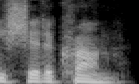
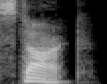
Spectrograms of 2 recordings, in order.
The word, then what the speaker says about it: Stark: So, you're Tony Shit-a-Krum. Levi deliberately mangled the pronunciation of Stark. It's Stark. Tony snapped instinctively.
